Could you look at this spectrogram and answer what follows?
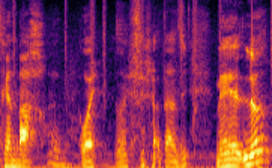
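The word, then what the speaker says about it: Reinbacher: Puis Renbacker, là. Ok, ouais. D'ailleurs, ça se prononce Renbach.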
